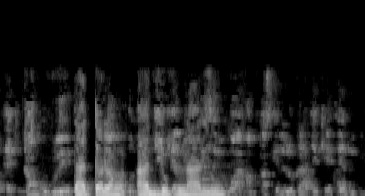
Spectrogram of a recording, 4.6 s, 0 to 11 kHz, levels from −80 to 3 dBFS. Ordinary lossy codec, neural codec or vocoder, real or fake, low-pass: AAC, 32 kbps; none; real; 7.2 kHz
